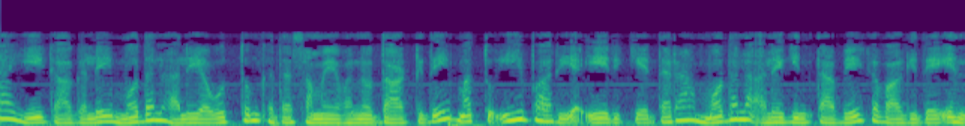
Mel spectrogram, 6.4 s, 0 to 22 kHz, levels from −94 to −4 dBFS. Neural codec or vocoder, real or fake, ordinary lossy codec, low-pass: none; real; none; 7.2 kHz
